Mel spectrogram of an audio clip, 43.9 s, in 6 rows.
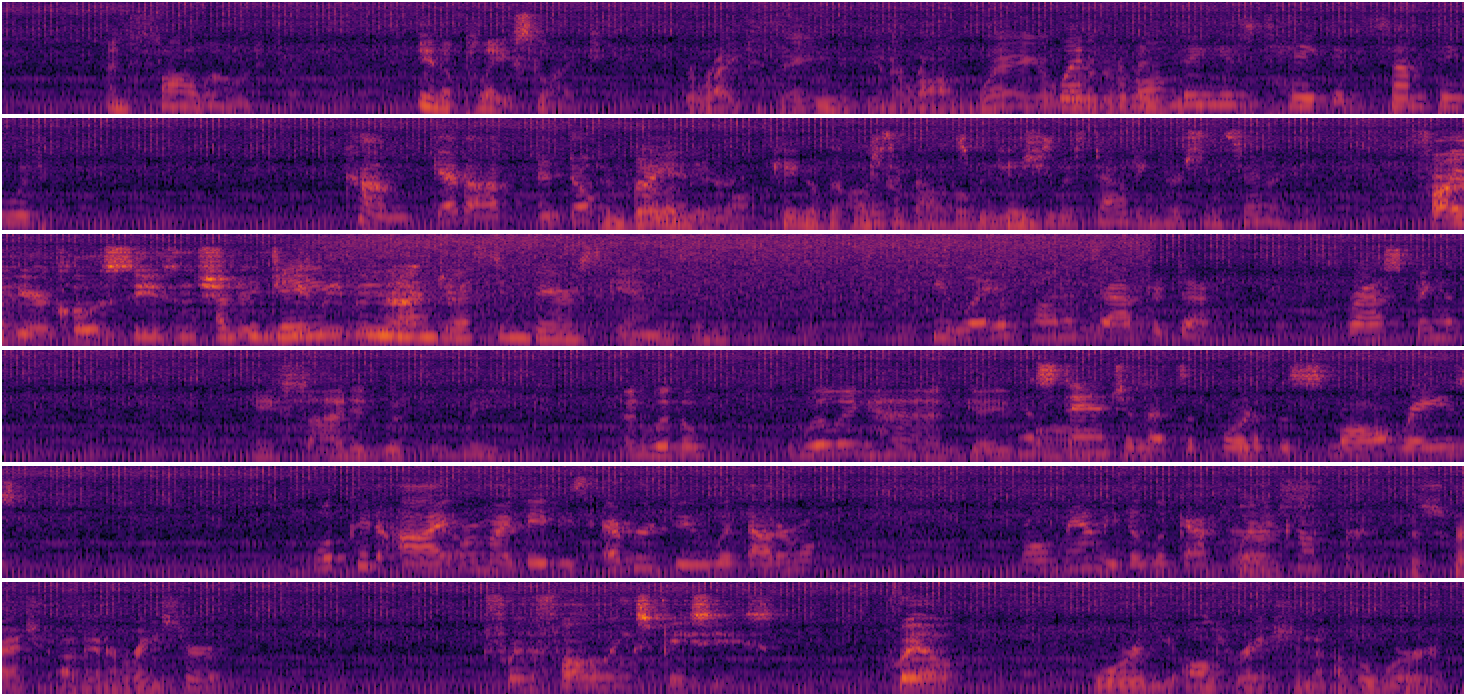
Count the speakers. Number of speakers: ten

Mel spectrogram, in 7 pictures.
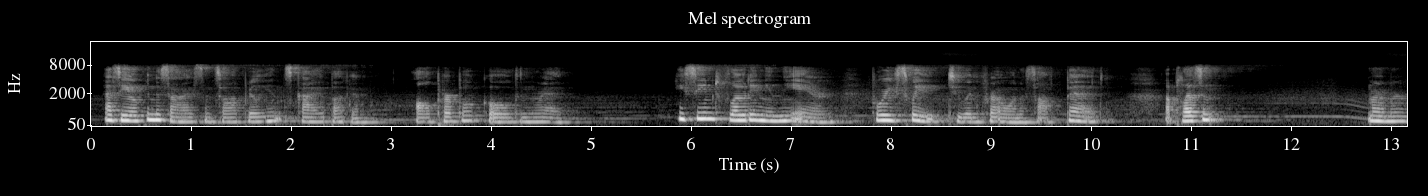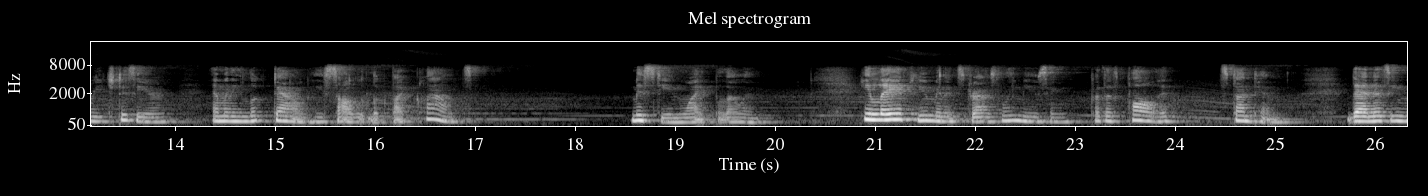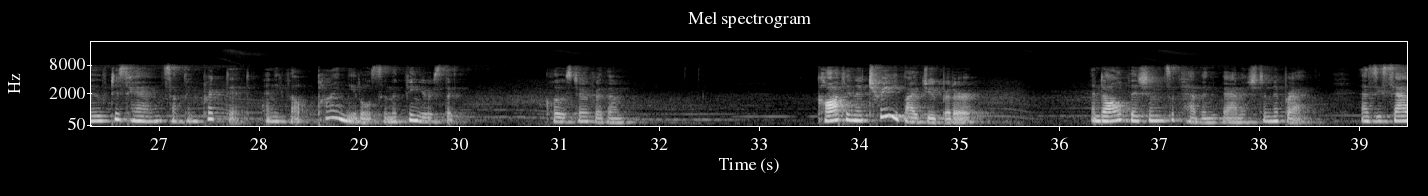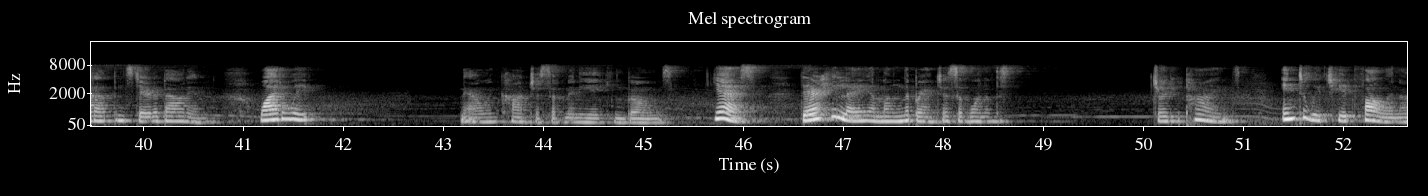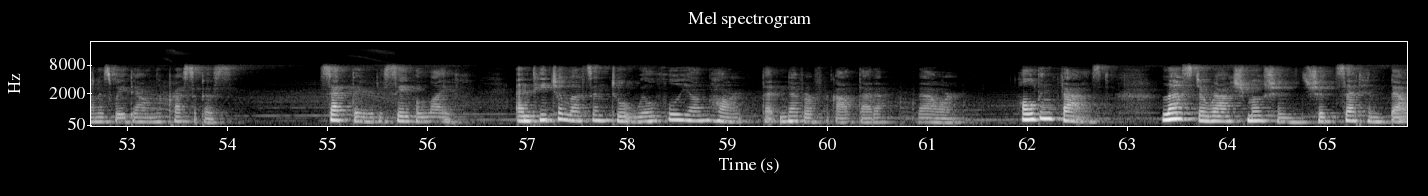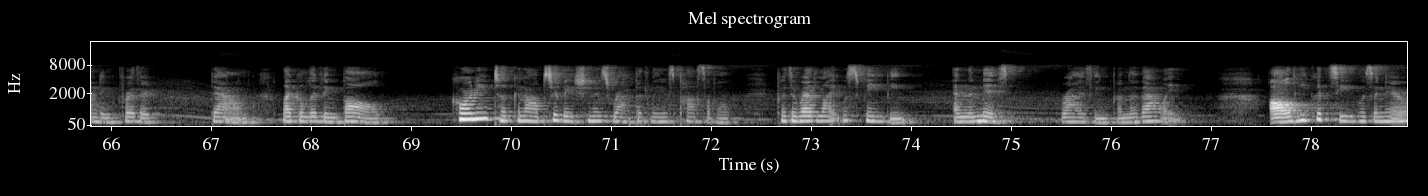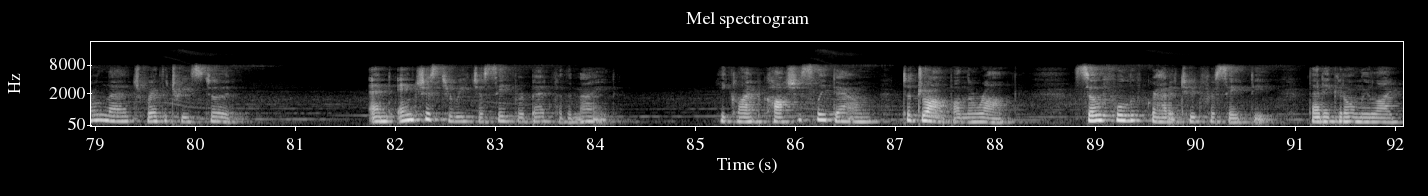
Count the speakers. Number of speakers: one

